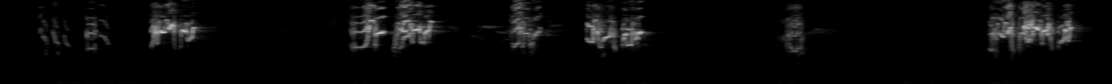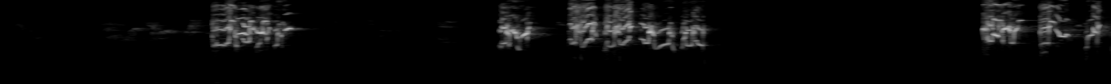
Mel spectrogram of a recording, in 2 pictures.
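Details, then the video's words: Shrill, grating chirps from pet lovebirds, coming in clusters of two or three harsh notes separated by short pauses, with a few faint soft twitters between bursts. "Love birds Sounds | lovebirds chirping sounds"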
